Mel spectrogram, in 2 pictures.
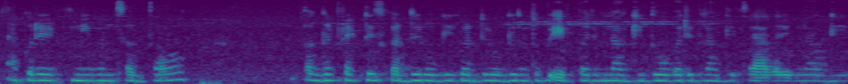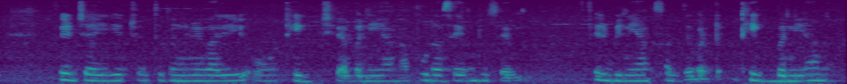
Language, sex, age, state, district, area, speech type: Dogri, female, 18-30, Jammu and Kashmir, Jammu, urban, spontaneous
